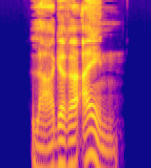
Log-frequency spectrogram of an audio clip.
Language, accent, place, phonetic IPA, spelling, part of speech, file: German, Germany, Berlin, [ˌlaːɡəʁə ˈaɪ̯n], lagere ein, verb, De-lagere ein.ogg
- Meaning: inflection of einlagern: 1. first-person singular present 2. first-person plural subjunctive I 3. third-person singular subjunctive I 4. singular imperative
